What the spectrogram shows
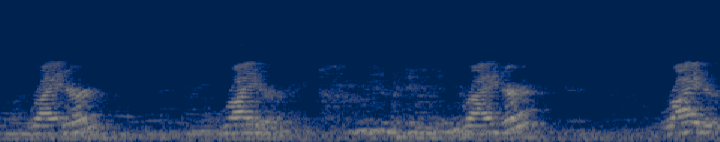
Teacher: we don't really whack the back of our teeth or that ridge behind our teeth with our tongue in a really sharp way we get lazy and we just go flat our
